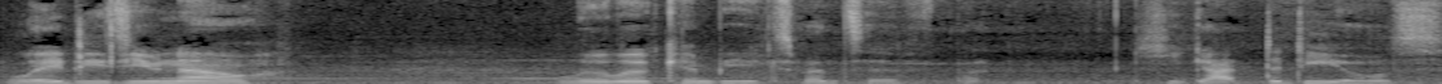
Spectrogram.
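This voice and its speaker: A woman's medium-pitched voice, monotone and flat, at a fairly slow pace with long, frequent pauses and noticeable background noise. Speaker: college student vlogger. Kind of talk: casual vlog.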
